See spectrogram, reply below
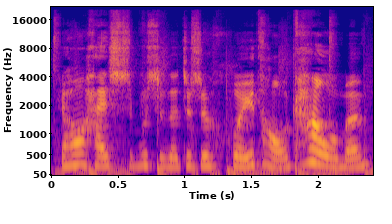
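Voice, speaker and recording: A young woman telling a story in casual chat, animated and full of fillers and restarts. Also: a little high, fast, faint music behind. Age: young adult. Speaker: podcast guest storyteller.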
